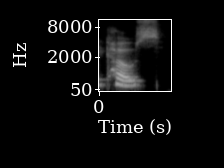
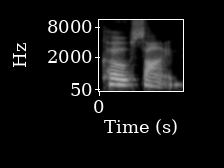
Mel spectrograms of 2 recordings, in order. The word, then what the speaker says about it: cosine: sine Theta and then cosine pronounced cosine is abbreviated cos when you see this word you don't say cos you say cosine K it's just an abbreviation and then tangent is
